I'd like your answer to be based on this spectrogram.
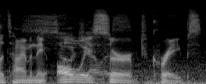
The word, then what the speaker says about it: crepes: I think they're called crepes. – No, they're crepes. He actually said it right.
